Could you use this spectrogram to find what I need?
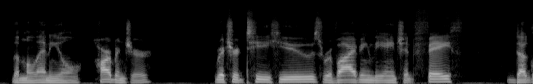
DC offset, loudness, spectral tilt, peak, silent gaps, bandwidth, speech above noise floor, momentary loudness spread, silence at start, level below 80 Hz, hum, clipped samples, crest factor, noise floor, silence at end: under 0.1%; -27 LUFS; -6.5 dB/octave; -10 dBFS; none; 14 kHz; 37 dB; 9 LU; 0.1 s; -54 dBFS; none; under 0.1%; 16 dB; -63 dBFS; 0 s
